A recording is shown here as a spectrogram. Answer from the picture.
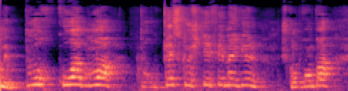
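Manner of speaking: high, slow, plaintive; mildly mocking hurt plea; hurt betrayal. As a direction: plead like a betrayed friend, a bit hammed. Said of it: "c'était vraiment".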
